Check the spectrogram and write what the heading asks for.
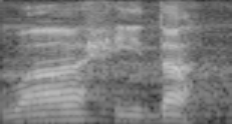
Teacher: کان الناس امۃ واحدہ، یہاں پر بھی یہ قف بنا ہوا، یہاں بھی رکا جاتا ہے۔ جب ہم یہاں پر رکیں گے تو اس گولتا کو ہا ساکنہ بنا دیں گے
